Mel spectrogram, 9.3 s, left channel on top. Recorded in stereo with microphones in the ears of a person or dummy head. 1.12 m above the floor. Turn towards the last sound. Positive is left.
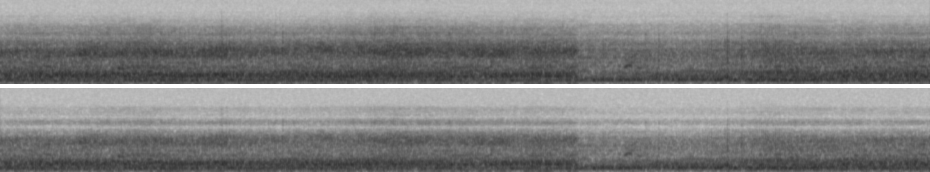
turn(degrees=45)  # may be behind; listen again after turning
